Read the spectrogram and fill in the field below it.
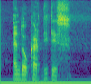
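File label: "endocarditis", Dutch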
